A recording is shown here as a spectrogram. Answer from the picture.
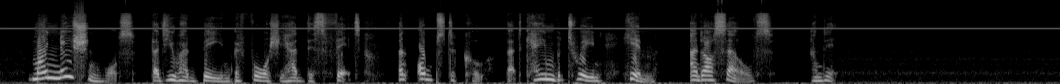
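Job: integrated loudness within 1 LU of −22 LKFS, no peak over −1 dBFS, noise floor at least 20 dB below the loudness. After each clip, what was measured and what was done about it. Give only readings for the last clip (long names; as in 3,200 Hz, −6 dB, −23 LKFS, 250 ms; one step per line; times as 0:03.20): share of clipped samples 0.9%; peaks flattened at −18.5 dBFS; interfering tone 5,400 Hz; level of the tone −42 dBFS; integrated loudness −28.5 LKFS; sample peak −18.5 dBFS; target loudness −22.0 LKFS
→ clipped peaks rebuilt −18.5 dBFS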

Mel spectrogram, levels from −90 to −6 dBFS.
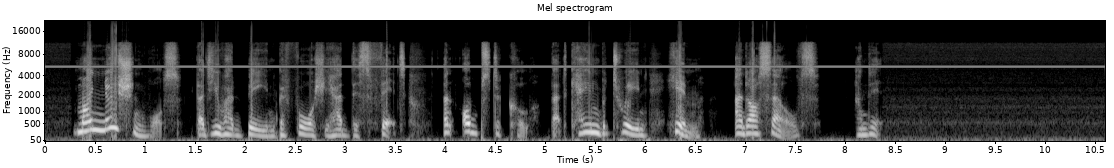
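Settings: share of clipped samples 0.0%; interfering tone 5,400 Hz; level of the tone −42 dBFS
→ notch filter 5,400 Hz, Q 30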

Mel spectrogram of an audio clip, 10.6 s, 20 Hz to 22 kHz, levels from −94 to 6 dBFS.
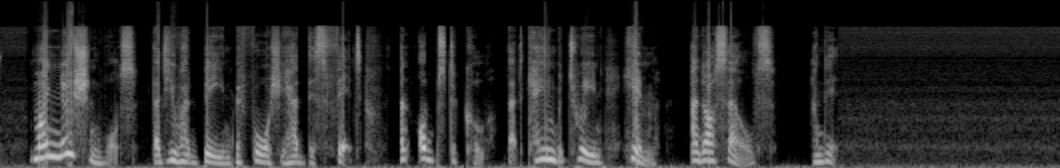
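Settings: interfering tone none found; integrated loudness −28.0 LKFS; sample peak −9.5 dBFS; target loudness −22.0 LKFS
→ level +6 dB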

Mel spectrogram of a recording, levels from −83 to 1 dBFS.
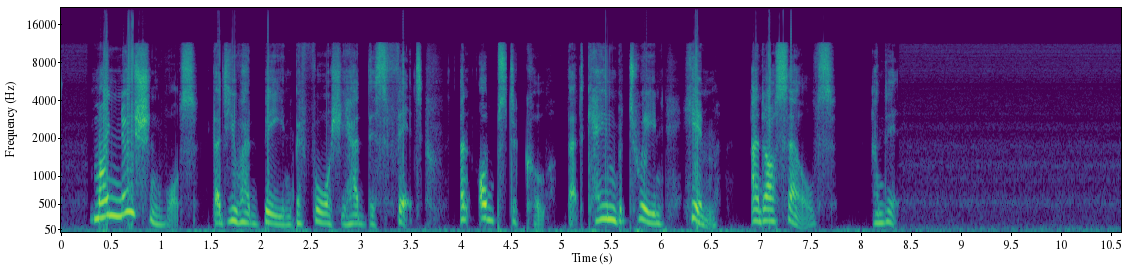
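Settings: integrated loudness −22.0 LKFS; sample peak −3.5 dBFS; background noise floor −52 dBFS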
